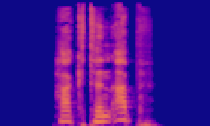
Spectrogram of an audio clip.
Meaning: inflection of abhacken: 1. first/third-person plural preterite 2. first/third-person plural subjunctive II
- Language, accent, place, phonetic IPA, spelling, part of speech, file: German, Germany, Berlin, [ˌhaktn̩ ˈap], hackten ab, verb, De-hackten ab.ogg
